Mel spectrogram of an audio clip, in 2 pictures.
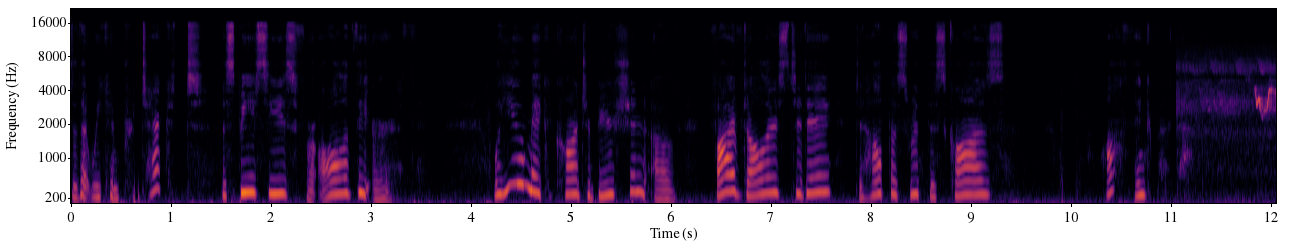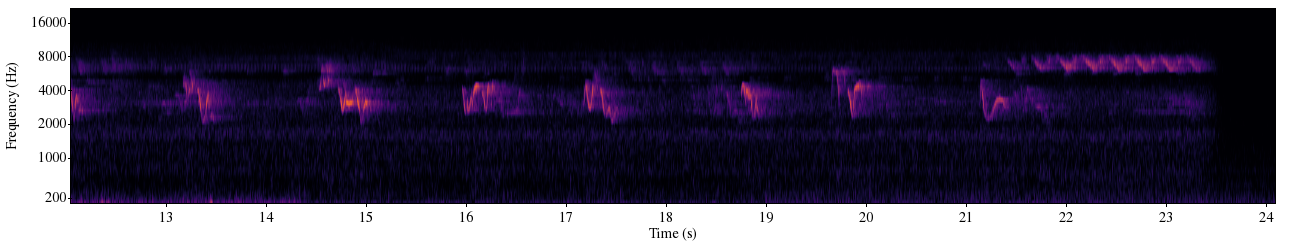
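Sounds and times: songbird calling: 11.1s - 23.6s.

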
